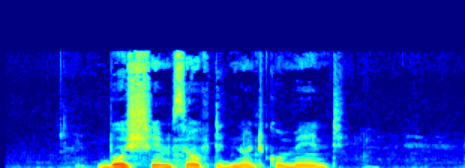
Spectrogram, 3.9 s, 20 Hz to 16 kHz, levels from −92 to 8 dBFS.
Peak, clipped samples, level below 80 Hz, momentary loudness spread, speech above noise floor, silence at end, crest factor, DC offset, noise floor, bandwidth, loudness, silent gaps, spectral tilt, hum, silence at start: -4 dBFS; under 0.1%; -58 dBFS; 13 LU; 41 dB; 0.75 s; 20 dB; under 0.1%; -61 dBFS; 11.5 kHz; -21 LUFS; none; -5 dB/octave; none; 0.8 s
